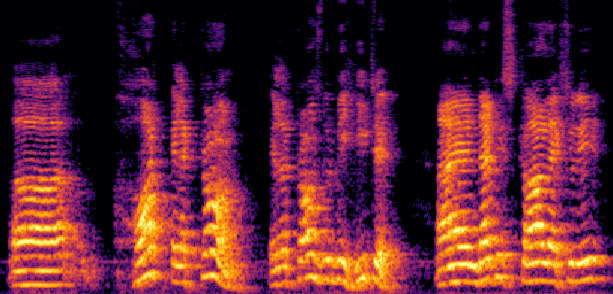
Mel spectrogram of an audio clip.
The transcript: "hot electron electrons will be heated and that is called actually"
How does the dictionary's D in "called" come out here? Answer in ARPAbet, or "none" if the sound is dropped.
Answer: none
